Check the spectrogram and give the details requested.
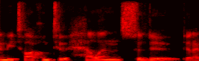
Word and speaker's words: Sidhu: Today's episode, I'm going to be talking to Helen Sidhu. Did I pronounce that correctly, Helen?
